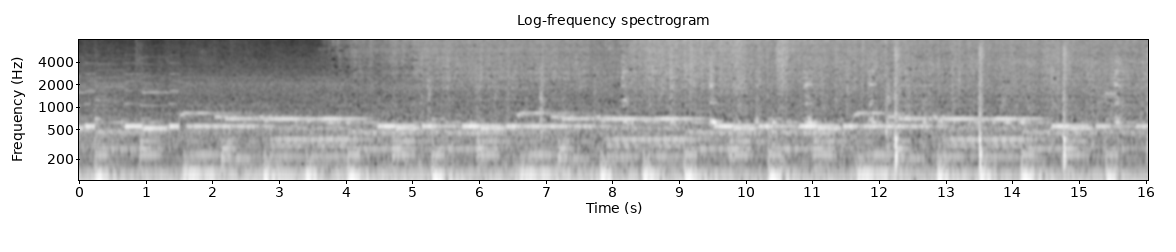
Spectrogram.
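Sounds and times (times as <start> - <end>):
leek sizzling in hot oil: 4.0 - 16.0.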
